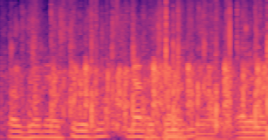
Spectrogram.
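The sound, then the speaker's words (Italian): Crowd applause sound effect, a steady crackling wash of clapping running underneath a louder voice that holds sustained, pitched tones throughout. “Sì, sì, poi è come se ci fosse la folla dietro.”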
